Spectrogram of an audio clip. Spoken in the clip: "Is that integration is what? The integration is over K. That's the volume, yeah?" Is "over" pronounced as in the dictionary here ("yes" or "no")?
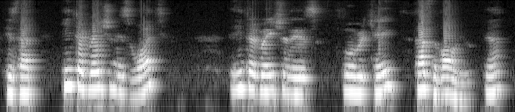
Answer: no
